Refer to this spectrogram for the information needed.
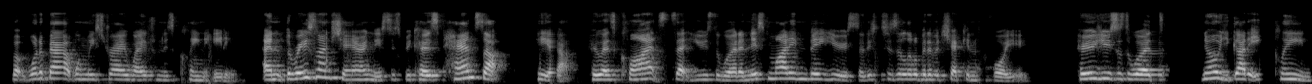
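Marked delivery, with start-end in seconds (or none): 12.0-13.1 put-on North American accent. Quoting what some say to clients to eat clean: put-on american accent. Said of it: "in the American accent and Canadian accent".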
